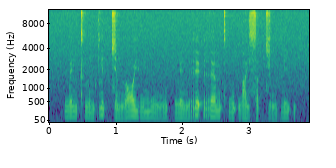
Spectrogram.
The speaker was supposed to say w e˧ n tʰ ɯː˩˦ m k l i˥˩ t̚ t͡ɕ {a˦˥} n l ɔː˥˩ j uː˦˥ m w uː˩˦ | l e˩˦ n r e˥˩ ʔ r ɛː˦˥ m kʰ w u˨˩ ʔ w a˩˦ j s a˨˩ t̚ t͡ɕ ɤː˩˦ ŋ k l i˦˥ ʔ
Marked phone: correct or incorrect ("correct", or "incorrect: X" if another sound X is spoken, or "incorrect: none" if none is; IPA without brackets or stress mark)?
incorrect: a˨˩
